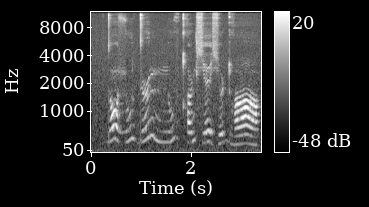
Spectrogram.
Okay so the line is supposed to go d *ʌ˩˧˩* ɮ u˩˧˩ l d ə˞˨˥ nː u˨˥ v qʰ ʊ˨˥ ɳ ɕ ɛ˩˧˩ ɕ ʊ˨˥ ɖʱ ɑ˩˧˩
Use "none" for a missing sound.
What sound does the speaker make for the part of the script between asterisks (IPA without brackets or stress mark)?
ɔ˩˧˩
